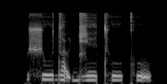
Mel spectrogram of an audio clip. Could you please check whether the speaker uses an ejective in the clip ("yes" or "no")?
no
